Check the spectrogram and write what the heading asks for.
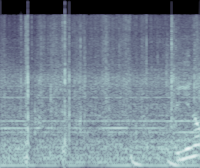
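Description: Plastic stretch wrap crackling and rustling as it is slit and torn away, with a few sharp snaps.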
